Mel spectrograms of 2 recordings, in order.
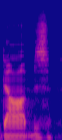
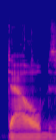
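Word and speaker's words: Doubs: he came out and he said his last name is pronounced dobbs for anybody wondering oh it's so it's just romeo dobbs debs it's not daubs or dubs or however people are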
